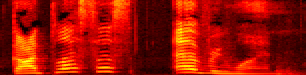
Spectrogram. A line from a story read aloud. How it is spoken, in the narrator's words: Tiny Tim cried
